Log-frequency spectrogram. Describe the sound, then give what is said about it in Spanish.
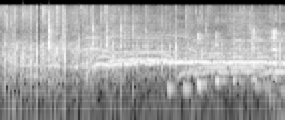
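Steady crowd applause fills the whole clip, a dense crackle of many hands clapping, with voices calling out and whooping over it and rising pitched cheers toward the end. “Merece aplausos, pero no solamente por estar acá, por todo lo que se ha contado.”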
